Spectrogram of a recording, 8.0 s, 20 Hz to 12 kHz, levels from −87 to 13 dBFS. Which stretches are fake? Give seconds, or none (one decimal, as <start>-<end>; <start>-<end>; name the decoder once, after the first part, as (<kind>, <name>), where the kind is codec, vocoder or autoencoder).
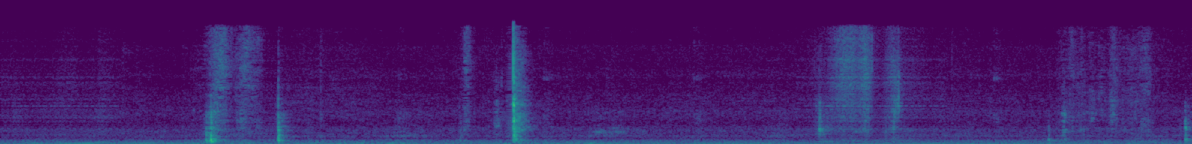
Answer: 0.0-0.8 (autoencoder, DAC-VAE); 5.3-6.3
